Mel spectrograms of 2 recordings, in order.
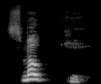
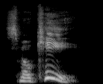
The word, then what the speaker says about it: smoky: In the word smoky, for example, English speakers place a heavier weight or stress on the first syllable, smoke, than on the second, e, smoky. We don't say smoky.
